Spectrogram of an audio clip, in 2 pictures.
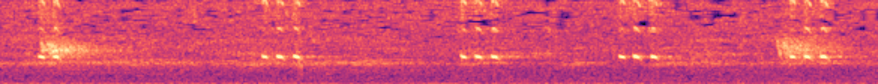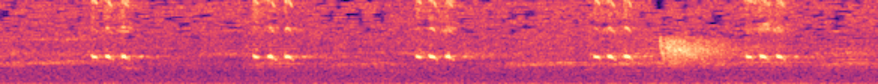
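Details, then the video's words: Morning meadow crickets chirping: bright, clipped trills of a few pulses repeated roughly every half second, fairly even in pace, with a constant deep rumble underneath. "Morning Crickets"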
